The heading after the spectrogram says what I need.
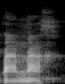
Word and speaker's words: Tanakh: Ini tulisannya begini, Tanakh, T-A-N-C-H, T-A-N-A-C-H. Bacanya Tanakh.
